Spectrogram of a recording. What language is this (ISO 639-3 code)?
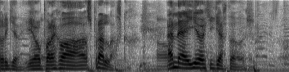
isl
